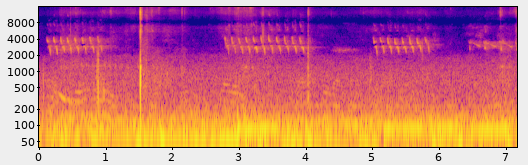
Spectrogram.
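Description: A bird trilling repeatedly, each high rapid trill lasting about a second, over a low steady outdoor rumble. One sharp click sounds about a second and a half in.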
